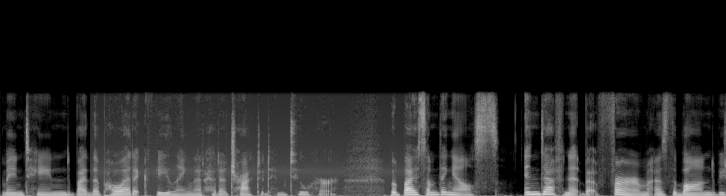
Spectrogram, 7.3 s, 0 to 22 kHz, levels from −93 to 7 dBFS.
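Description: A steady, raspy buzz sits under the speech from 0.90 s to 4.17 s, roughly 30 dB below it. This is mains buzz: switching spikes from 50 Hz power leak in twice per cycle, spraying harmonics up into the kilohertz range.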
